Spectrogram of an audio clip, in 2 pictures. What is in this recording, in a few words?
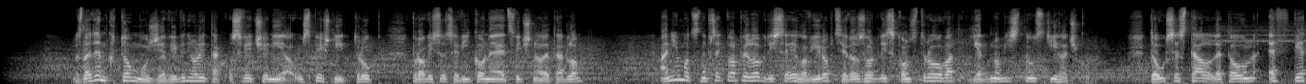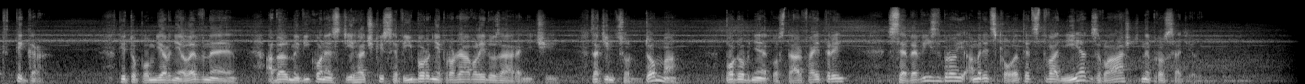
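Czech documentary, czech male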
